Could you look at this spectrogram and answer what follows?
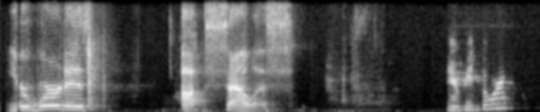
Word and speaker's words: oxalis: pink or purple flowers with tin stamens oxalis oxalis am i saying that right you are oxalics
